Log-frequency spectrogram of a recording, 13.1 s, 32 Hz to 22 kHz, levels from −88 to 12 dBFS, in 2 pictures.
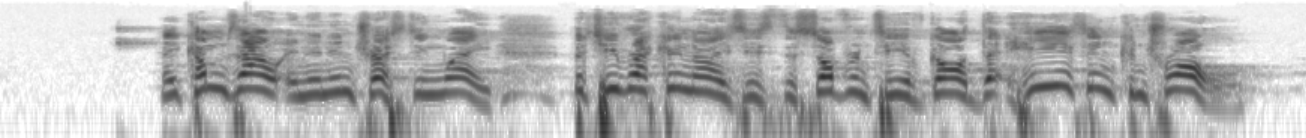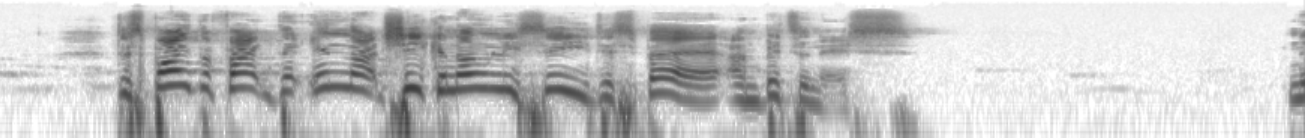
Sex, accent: male, British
